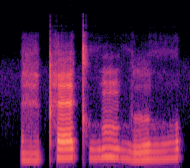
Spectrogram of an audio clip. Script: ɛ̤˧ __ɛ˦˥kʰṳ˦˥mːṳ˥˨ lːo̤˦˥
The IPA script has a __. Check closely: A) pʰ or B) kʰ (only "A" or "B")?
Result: A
